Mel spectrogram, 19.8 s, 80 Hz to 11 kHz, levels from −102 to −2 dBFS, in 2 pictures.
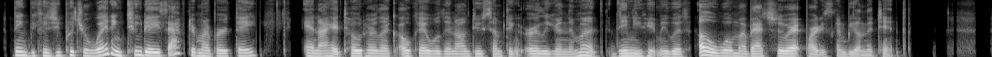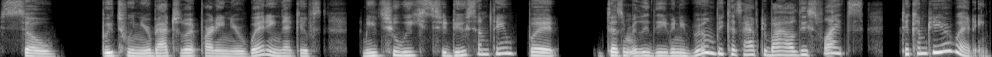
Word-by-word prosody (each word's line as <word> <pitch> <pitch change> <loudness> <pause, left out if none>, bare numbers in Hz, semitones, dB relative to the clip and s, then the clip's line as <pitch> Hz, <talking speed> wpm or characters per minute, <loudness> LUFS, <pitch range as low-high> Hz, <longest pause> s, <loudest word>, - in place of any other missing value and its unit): thing 200 -2 +4
because 175 -1 -3
you 185 - -1
put 205 +2 -1
your 170 - 0
wedding 205 - +3
2 220 +3 -1
days 180 -2 +3
after 315 -12 -2
my 165 -2 +1
birthday, 160 +4 -2 0.5
and 155 -2 0
I 150 - -1
had 140 -3 0
told 155 0 +1
her 155 0 0
like, 150 -2 -4
"Okay, 155 0 0
well, 145 -1 -1
then 140 0 -4
I'll 140 0 -3
do 145 0 -4
something 140 0 -6
earlier 140 -1 -1
in 130 - -4
the 135 - -5
month." 170 -7 0
Then 155 +2 +1
you 150 0 0
hit - - -4
me 145 - -2
with, 135 -1 -1
"Oh, 215 -4 +6
well 160 -2 +1
my 150 -2 -2
bachelorette 150 +1 0
party 125 -5 -2
is 125 - -13
going 120 0 -6
to - - -5
be 125 - -1
on 110 - -4
the 105 - -5
10th." - - -10 0.9
So, 150 -5 +1 0.5
between 170 -1 +4
your 165 +2 +3
bachelorette 170 0 +1
party 160 -2 0
and 150 -1 -1
your 145 0 0
wedding, 185 - +2
that 165 -1 -2
gives 155 -2 -3 0.4
me 175 +2 +3
2 200 +4 -1
weeks 195 +1 0
to 185 - -3
do 190 +5 +1
something, 280 +6 -1
but 185 -4 +4 0.5
doesn't 190 -1 +4
really 185 +1 +2
leave 180 +1 0
any 175 -2 +3
room 325 - +3
because 260 -4 -1
I - - -1
have 240 0 -2
to 230 - -2
buy 215 +1 +1
all 215 0 +1
these 235 +1 -2
flights 310 -2 -3 0.4
to 275 - +3
come 305 +1 +1
to 360 - +5
your 425 +3 +5
wedding. 155 - -2
165 Hz, 240 wpm, -23 LUFS, 150-195 Hz, 0.9 s, Oh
